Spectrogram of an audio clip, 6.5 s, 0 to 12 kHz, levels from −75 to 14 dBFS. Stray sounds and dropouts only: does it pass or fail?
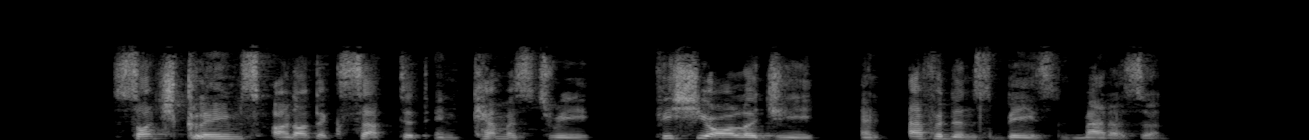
pass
